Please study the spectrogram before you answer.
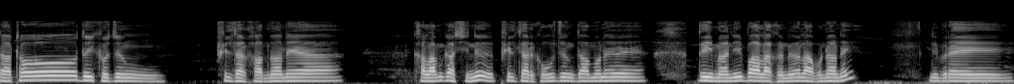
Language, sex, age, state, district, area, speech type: Bodo, male, 60+, Assam, Baksa, urban, spontaneous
